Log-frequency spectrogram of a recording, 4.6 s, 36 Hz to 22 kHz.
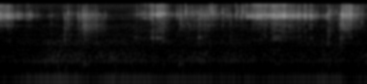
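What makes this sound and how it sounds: A metal knife blade scrapes and slices small cubes off the scored face of a solid, dry, pale yellow bar of soap, hand-sized and held in one hand, over a pile of soap shavings. Quiet, crisp, bright crackling and rattling scrapes come in short bursts, with sharper cuts near 2 seconds, around 3.5 seconds and near 4.3 seconds.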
